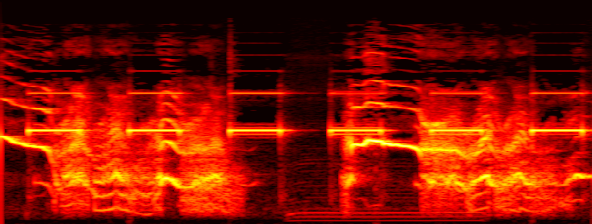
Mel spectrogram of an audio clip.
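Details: Pet dog howling at a ringing alarm clock; steady electronic beeping tones repeat throughout while the dog's wavering, sliding howls rise and fall over them, a brief silent gap near three seconds.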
